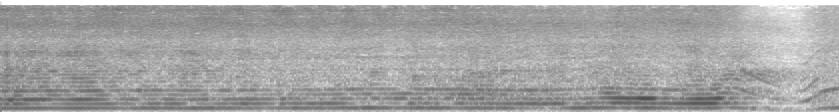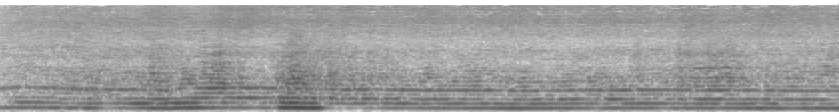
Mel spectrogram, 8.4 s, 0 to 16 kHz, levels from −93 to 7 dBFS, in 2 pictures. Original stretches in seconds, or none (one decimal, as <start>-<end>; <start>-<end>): 0.0-4.8; 5.5-8.4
